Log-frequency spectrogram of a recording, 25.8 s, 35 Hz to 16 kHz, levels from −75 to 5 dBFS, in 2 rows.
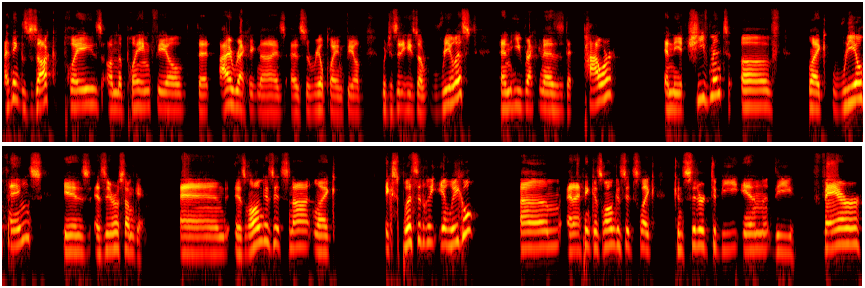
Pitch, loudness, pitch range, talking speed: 170 Hz, -21 LUFS, 150-205 Hz, 145 wpm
